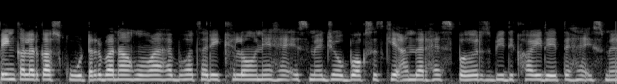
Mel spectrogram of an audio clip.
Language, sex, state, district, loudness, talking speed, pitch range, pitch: Hindi, female, Bihar, Patna, -18 LUFS, 235 wpm, 215-225 Hz, 220 Hz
